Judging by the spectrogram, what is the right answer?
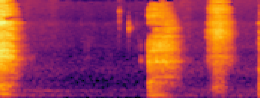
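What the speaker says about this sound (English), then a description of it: "there's just no way to avoid a sneeze that's coming" A sharp sneeze, with a brief breathy tail, then a pause, and two short exhalation bursts follow, one after the other.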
